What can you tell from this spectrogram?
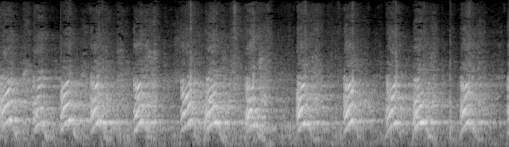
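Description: A dog barking fast and high-pitched at a decoy in a bite suit, about two to three barks a second without a break: excited barking of a protection-sport dog in drive.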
